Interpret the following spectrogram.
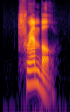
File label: "tremble", voice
